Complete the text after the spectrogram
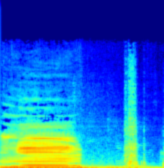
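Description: A dairy cow lets out one long, loud, droning moo at a dairy farm in rural Candor, New York, followed by quieter farmyard background with a brief rustling noise.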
